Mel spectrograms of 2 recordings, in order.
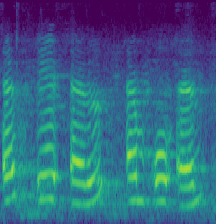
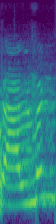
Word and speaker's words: salmon: आप लोग इसको कई लोग salmon बोलते हो. L is silent. It is pronounced as salmon.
